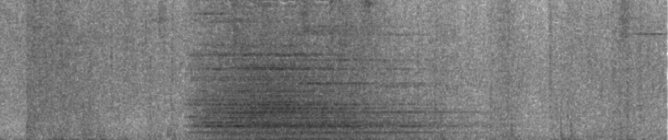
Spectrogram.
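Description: A spell bursts with a crackling whoosh.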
